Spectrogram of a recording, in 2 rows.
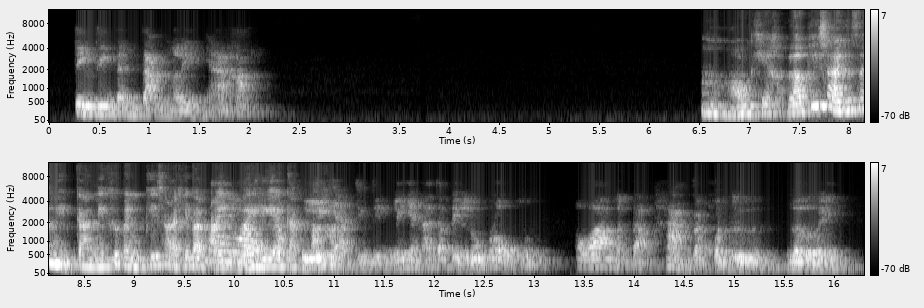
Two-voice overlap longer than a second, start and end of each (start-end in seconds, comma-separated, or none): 9.7-11.0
